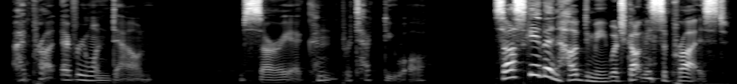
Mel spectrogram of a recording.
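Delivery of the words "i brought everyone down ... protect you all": broken voice. A narrator's reading. Lucy apologizing to Sasuke while crying, broken and soft. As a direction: let it crack with held-back tears. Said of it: "I spoke in a broken voice".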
